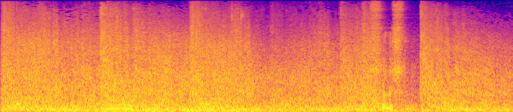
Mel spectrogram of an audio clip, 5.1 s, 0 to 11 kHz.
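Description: Artillery in the video game Steel Division 2 fires in a continuous heavy barrage of booms and rumbling blasts, loud and dense throughout, with a sharper burst near the end.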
